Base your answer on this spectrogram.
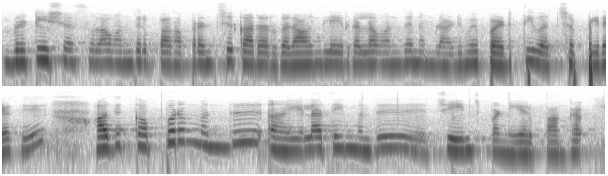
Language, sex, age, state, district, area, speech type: Tamil, female, 18-30, Tamil Nadu, Nagapattinam, rural, spontaneous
